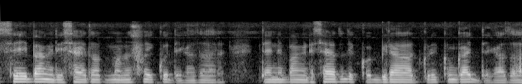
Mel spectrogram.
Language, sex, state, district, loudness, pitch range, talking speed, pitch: Chakma, male, Tripura, Dhalai, -18 LUFS, 105-115 Hz, 195 wpm, 110 Hz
